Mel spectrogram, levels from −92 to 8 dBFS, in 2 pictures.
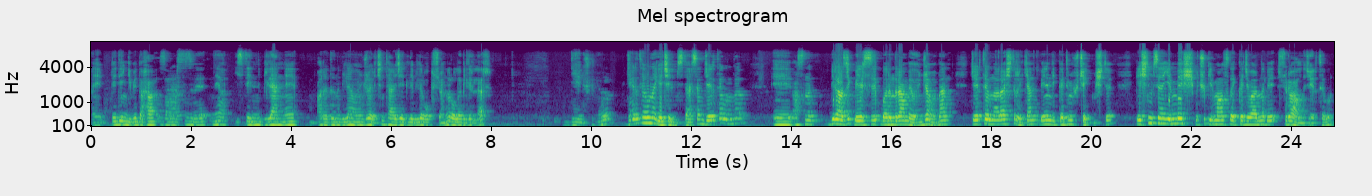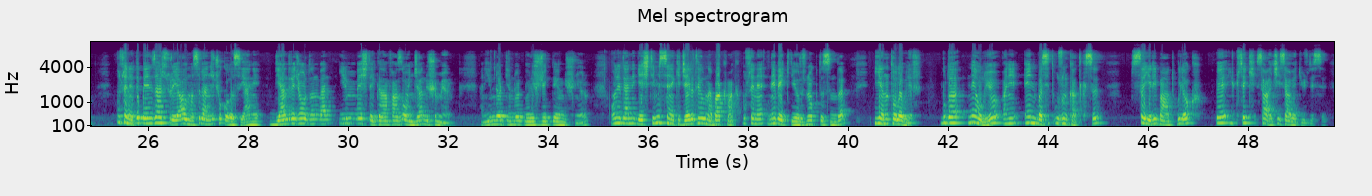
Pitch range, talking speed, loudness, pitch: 130-180 Hz, 125 wpm, -12 LUFS, 155 Hz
